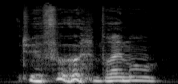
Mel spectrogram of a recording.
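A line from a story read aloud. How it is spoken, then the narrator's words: Laughing. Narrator (French): dit-il en riant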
